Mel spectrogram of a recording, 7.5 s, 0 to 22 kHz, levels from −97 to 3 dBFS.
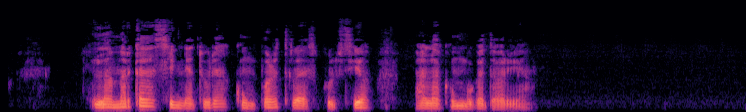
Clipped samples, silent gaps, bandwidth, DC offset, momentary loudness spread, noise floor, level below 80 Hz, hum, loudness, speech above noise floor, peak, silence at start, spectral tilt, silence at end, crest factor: under 0.1%; none; 10.5 kHz; under 0.1%; 8 LU; -77 dBFS; -64 dBFS; none; -29 LUFS; 50 dB; -10 dBFS; 0.9 s; -7 dB/octave; 2.15 s; 20 dB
